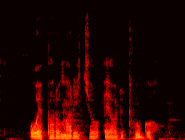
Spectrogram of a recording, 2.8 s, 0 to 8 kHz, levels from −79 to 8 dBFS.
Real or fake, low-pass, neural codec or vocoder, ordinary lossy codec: real; 7.2 kHz; none; none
